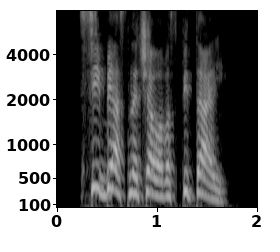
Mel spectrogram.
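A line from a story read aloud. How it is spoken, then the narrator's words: Snapping retort. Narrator (Russian): огрызнулась я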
